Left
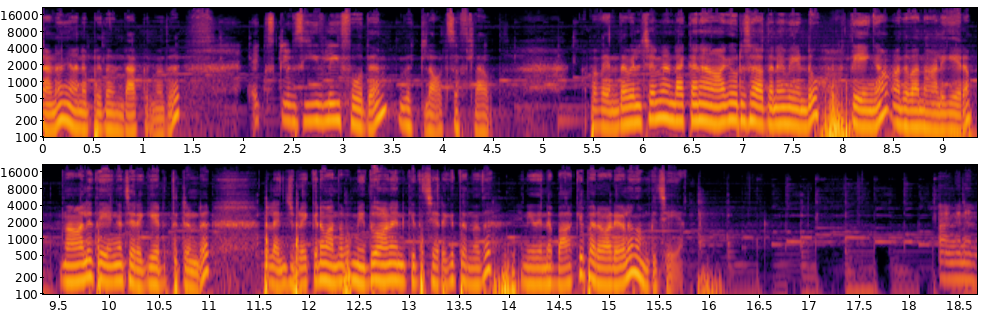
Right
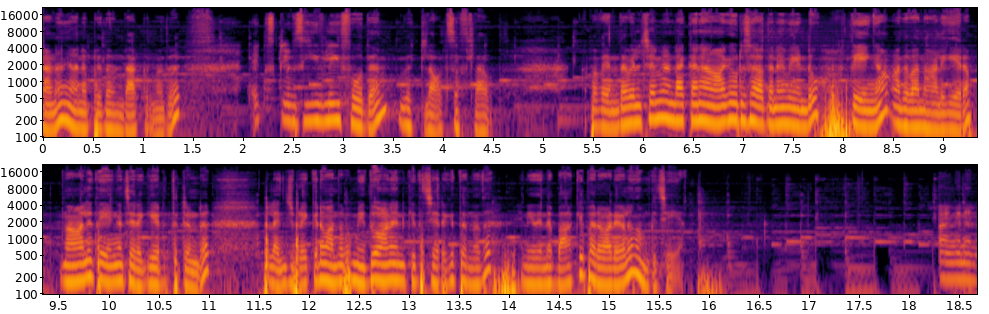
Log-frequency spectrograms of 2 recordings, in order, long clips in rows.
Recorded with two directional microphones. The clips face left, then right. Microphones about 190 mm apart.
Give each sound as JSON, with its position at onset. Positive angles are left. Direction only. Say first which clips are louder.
{"t": 0.0, "sound": "speech", "louder": "left 3 dB", "side_deg": 50}
{"t": 5.5, "sound": "speech", "louder": "left 3 dB", "side_deg": 60}
{"t": 18.3, "sound": "speech", "louder": "right 1 dB", "side_deg": 0}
